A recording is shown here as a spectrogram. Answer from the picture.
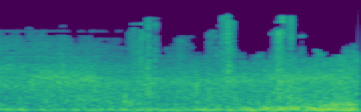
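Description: Deep, low rumble from a horror film's sound effects, growing louder, with a few brief high crackling hisses from about a second in.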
